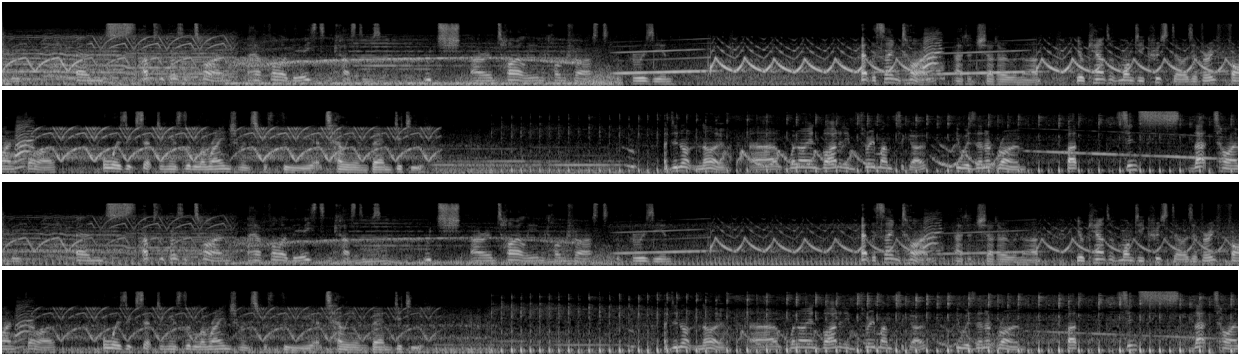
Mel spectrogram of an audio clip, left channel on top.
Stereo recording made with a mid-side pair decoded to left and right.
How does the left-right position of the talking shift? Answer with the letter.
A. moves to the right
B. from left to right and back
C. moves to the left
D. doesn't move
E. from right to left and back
D.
